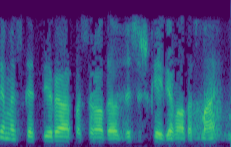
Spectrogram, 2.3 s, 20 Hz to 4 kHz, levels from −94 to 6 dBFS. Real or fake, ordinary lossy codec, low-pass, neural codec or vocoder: real; AAC, 16 kbps; 3.6 kHz; none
